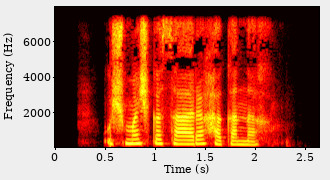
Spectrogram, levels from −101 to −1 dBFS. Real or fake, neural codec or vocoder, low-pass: real; none; 7.2 kHz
